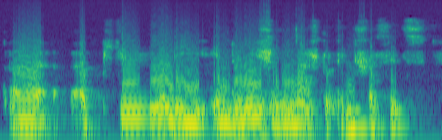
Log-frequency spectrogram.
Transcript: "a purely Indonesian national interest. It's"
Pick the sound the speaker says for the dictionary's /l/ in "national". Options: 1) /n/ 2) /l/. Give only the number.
2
